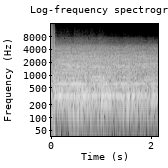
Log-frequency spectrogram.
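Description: Music: a busy swing-style passage stops and a final chord is held, ringing on and slowly fading.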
